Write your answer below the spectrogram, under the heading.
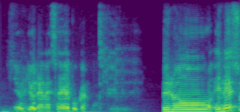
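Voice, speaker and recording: Using an unremarkable speaking voice, a man talks at a fairly high pitch and a moderate pace. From Japan, Kitakyushu. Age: 50s. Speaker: design company executive. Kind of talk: interview.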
